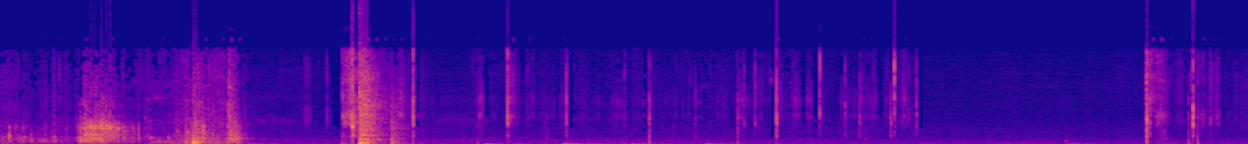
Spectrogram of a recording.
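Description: Rustling and knocking from a handheld phone being moved about, then a scattered run of light clicks and taps.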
